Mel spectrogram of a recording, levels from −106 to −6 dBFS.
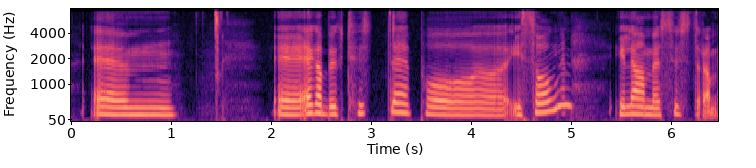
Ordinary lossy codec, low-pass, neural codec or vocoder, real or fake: none; 7.2 kHz; vocoder, 22.05 kHz, 80 mel bands, WaveNeXt; fake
